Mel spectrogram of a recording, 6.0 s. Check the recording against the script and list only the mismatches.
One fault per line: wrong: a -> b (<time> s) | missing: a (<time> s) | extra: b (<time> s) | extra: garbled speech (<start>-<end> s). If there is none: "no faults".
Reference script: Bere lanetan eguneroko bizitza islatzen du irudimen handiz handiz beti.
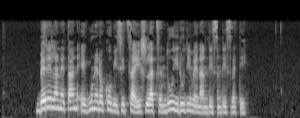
no faults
